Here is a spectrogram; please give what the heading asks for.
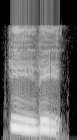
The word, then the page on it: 毅力: yì lì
